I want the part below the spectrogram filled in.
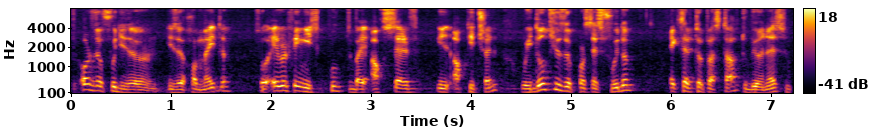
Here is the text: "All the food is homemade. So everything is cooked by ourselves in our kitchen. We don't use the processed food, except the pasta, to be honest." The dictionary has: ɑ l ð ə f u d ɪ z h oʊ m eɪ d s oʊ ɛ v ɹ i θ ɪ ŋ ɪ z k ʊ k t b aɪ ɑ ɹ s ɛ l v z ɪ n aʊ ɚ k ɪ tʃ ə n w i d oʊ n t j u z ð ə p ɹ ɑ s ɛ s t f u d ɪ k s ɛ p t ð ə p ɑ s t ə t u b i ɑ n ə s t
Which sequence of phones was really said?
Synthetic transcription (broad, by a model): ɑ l ð ə f u d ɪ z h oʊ m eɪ d s oʊ ɛ v ɹ i θ ɪ ŋ ɪ z k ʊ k t b aɪ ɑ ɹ s ɛ l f ɪ n aʊ ɚ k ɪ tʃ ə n w i d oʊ n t j u z ð ə p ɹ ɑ s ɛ s f u d ɪ k s ɛ p t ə p ɑ s t ə t u b i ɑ n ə s t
